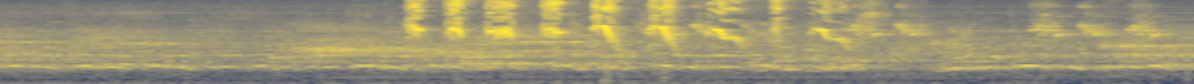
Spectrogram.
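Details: After a stretch of low background hum, a Common myna breaks into a rapid series of about a dozen harsh, grating notes, then goes quieter with a few more scattered notes.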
